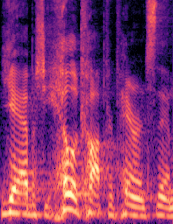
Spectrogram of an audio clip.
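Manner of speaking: put-on passive-aggressive voice. Acting out a reply undercutting praise of a mother: imitating a passive-aggressive jab. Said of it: "why are you being passive aggressive".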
